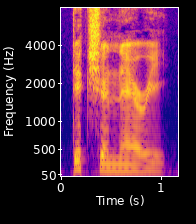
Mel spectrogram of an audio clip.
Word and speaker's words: dictionary: a distinct enunciation and the popular habit is to say dictionary military with a secondary accent on the penultimate instead of sinking the third syllable as is so common in england there is no doubt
